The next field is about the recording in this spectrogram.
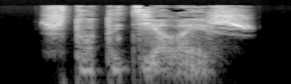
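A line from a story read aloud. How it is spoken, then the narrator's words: Hissed. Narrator (Russian): прошипел он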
